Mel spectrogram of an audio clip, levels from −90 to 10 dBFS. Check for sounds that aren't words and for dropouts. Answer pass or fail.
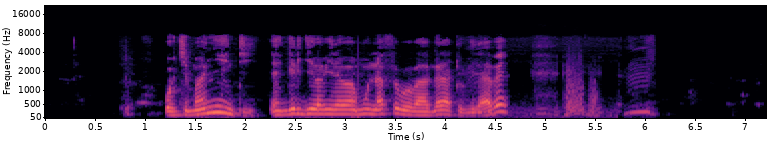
fail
